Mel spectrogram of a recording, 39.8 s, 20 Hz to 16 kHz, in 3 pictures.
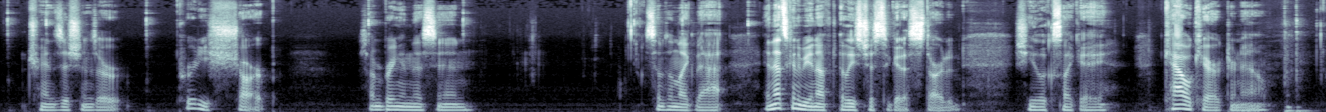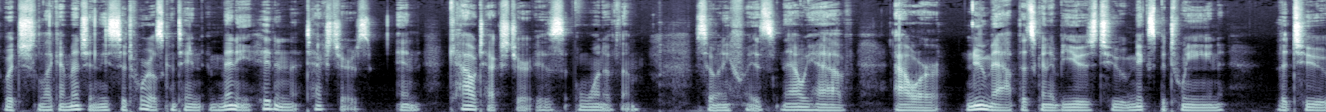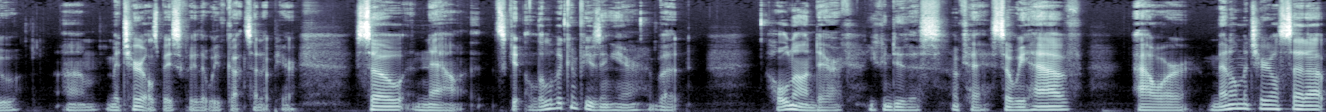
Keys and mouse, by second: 12.0 middle click, 12.8 KP_0.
